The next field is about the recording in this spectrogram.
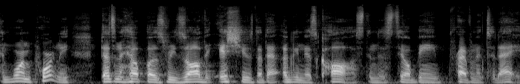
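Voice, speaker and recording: This medium-pitched man sounds somewhat breathy and talks very fast. The recording is very clean, with a silent background. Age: 40s. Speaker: political commentator. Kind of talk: panel discussion.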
